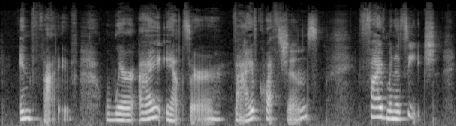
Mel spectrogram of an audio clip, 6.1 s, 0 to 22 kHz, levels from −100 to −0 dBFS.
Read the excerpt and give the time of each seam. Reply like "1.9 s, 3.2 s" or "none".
none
